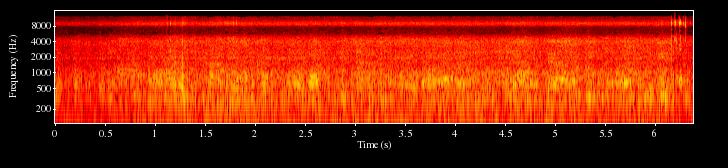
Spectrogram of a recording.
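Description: Steady rushing background noise with faint, indistinct voices under it.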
